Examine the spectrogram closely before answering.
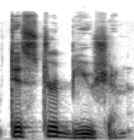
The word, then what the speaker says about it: distribution: We move the stress to the first and third syllables. The first syllable. Distribution. And the stress on the third syllable too with bu distriution. stress on a first and third syllable. And remember, it's not distribution, it's distribution. Make that y-yu sound after the b.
